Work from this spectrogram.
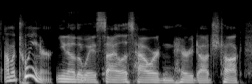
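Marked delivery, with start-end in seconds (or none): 0.0-0.5 lightly voiced, higher quote of a friend. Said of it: "He keeps saying".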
